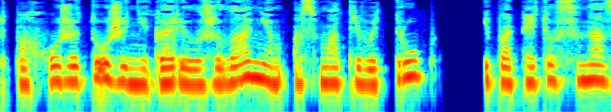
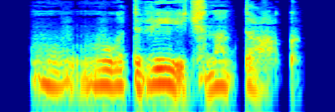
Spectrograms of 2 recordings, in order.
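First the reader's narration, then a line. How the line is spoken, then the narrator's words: Displeased muttering. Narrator (Russian): пробурчал он недовольно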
